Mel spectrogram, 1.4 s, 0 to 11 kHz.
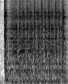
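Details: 1970s Wetco Wetbike two-cylinder, sitting about 25 years, throttle seized shut, during compression check (about 145 on both cylinders): brisk, even cranking pulses with no skips or drag; normal cranking.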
